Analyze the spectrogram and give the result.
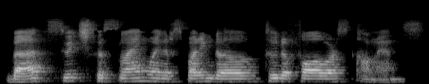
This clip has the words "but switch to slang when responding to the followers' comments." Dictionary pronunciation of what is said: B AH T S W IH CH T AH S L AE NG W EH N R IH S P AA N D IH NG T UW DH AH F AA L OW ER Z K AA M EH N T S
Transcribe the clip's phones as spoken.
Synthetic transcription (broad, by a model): B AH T S W IH CH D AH S L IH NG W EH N R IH S P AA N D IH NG T UW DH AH F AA L OW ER S K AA M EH N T S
